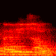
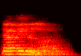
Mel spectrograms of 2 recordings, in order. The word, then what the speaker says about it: Tamil Nadu: Indian pronounce the word Tamil Nadu as a Tamil Nadu. Just like Hindi. But it is Tamil Nadu. This is not ta, but it should be ta.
